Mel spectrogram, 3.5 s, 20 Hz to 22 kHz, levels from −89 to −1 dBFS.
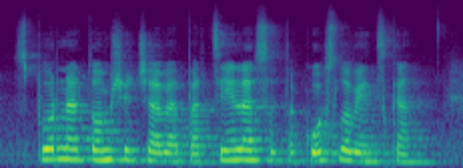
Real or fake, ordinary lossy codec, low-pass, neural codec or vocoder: fake; none; 19.8 kHz; autoencoder, 48 kHz, 128 numbers a frame, DAC-VAE, trained on Japanese speech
